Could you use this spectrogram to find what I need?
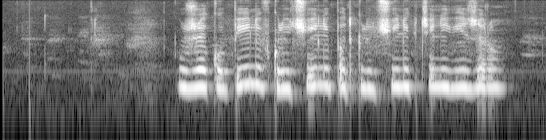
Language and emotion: Russian, neutral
